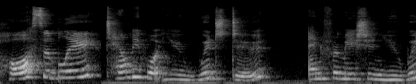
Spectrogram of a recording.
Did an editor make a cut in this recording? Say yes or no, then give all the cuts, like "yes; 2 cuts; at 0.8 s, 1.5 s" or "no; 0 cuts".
yes; 1 cut; at 1.0 s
